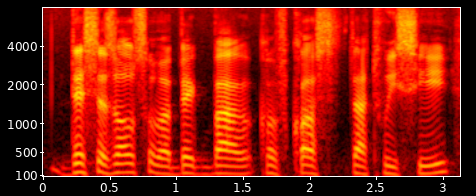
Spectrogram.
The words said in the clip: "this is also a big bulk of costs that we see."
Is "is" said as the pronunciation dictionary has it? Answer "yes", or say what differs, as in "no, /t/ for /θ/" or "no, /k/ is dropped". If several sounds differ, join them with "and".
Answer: yes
